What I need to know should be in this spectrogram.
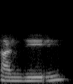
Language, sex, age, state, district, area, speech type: Punjabi, female, 45-60, Punjab, Gurdaspur, rural, conversation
